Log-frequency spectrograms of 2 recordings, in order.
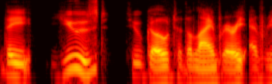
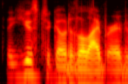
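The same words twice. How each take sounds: First: Each word is said separately and carefully. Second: 'Used to' is relaxed and linked together. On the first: The speaker calls it wrong. "That's very unnatural pronunciation" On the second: The speaker calls it right. "because I'm speaking, you know, relaxed"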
